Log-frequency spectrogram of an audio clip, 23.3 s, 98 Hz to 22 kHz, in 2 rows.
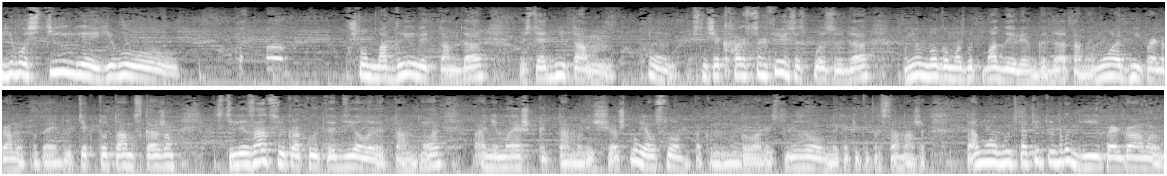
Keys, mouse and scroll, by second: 0.6-5.6 drag, 6.0-11.0 drag, 11.9-16.9 drag, 18.2-23.2 drag.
